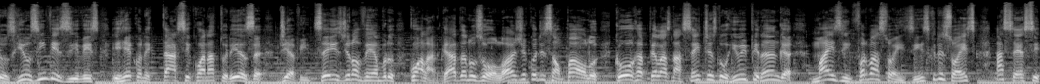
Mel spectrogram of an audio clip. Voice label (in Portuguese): spot circuito; circuito rios e ruas; zoo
